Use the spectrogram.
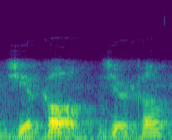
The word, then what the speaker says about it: Géricault: Géricault is the artist's name, and we look at that and say, okay, that's how you pronounce that. Just kind of like our word Jericho.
